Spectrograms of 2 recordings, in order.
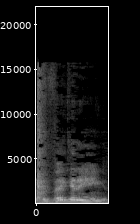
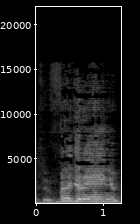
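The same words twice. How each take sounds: First: Said in the usual way. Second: Devagarinho stretched out slowly and sung higher; slowly, drawn out. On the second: Shown as a demonstration. Showing viewers how to pour it in slowly, drawn out and higher. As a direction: draw out devagarinho, lilting up high. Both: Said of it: "Slow, slow".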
